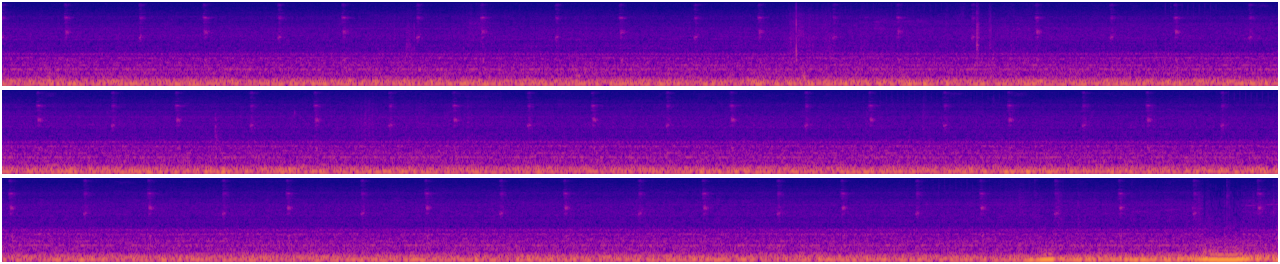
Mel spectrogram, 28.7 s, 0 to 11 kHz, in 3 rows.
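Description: Interior of an MCI D4505 motor coach, its diesel engine running in a steady low rumble, with a regular light ticking at about two ticks a second. The engine grows louder near the end as the coach pulls away.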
